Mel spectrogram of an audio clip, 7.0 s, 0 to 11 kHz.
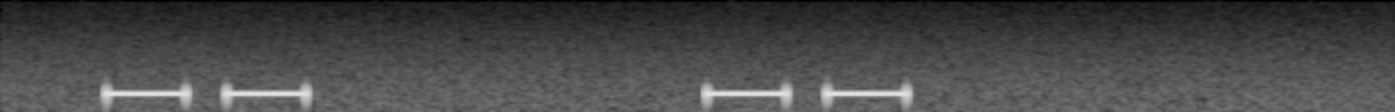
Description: Telephone call progress tone (as in the UK, Ireland, Australia and similar networks), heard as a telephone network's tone, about 430 Hz. Ringback tone.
